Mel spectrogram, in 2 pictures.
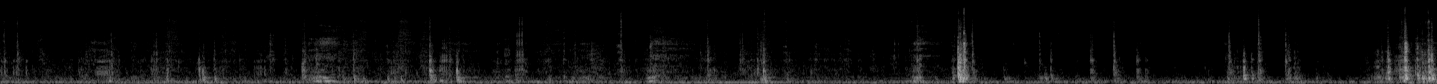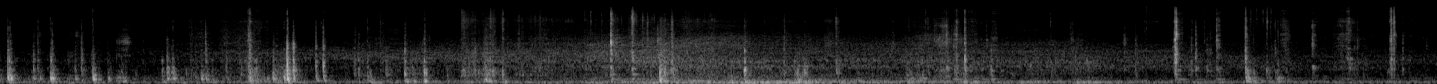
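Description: Hand work in a car's engine bay with the engine off: scattered clicks and light knocks of parts and tools being handled, growing into busier clattering about halfway through and a few seconds of rustling and scraping after that.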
